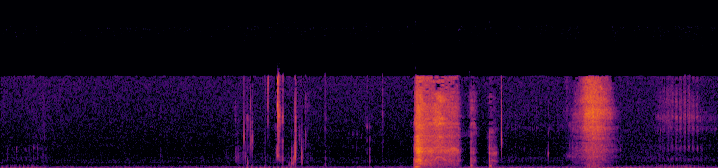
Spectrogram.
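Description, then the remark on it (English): A cat purrs steadily on a bed, a low continuous rumble throughout, broken by a couple of brief breathy bursts partway through. No one speaks. “Cat, I don't know what to do with you. Can you please go away?”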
